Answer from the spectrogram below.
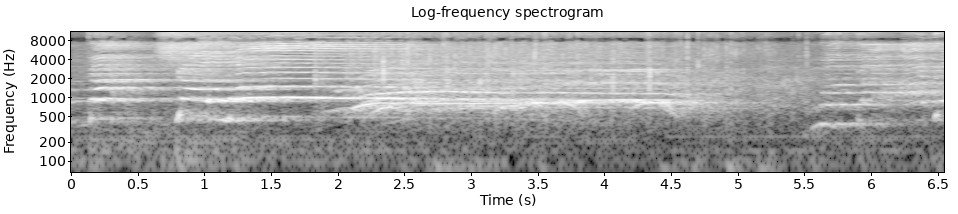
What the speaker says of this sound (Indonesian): Tepuk tangan buat Kak Shalwa.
